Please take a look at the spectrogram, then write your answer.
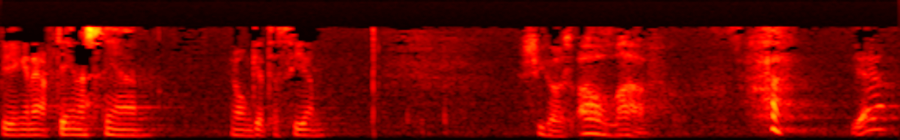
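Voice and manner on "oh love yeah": put-on British accent, woman's voice. Recalling a woman speaking to him in Afghanistan; British accent. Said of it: "an amazing British accent voice".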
